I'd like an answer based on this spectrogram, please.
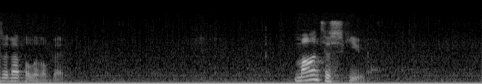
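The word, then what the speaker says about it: Montesquieu: Montescu, that's how you say it.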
